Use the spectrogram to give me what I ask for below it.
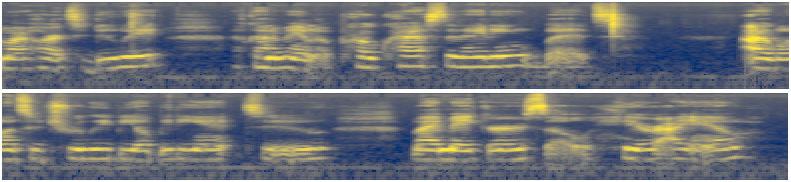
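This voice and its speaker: A quiet woman speaks at a moderate pace with a fairly high pitch and flat, monotone intonation. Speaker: YouTuber. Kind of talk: testimony. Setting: home at night. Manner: quiet, hushed.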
